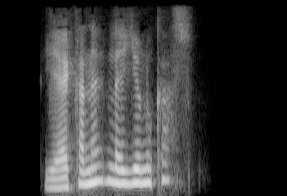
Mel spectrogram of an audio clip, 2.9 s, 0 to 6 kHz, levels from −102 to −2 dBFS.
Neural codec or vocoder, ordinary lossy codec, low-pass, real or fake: codec, 16 kHz, 0.7 kbps, FocalCodec; MP3, 32 kbps; 5.4 kHz; fake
